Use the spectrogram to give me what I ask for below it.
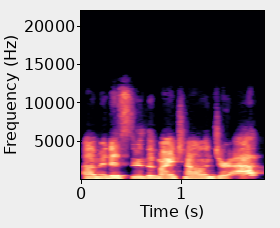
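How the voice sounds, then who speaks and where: A woman's voice: fairly high pitch, fairly even intonation, quick pace, pushed and bright, rough recording. Chatty woman leading a team meeting. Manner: chatty, loose, many fillers and restarts. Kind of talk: casual team meeting talk.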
